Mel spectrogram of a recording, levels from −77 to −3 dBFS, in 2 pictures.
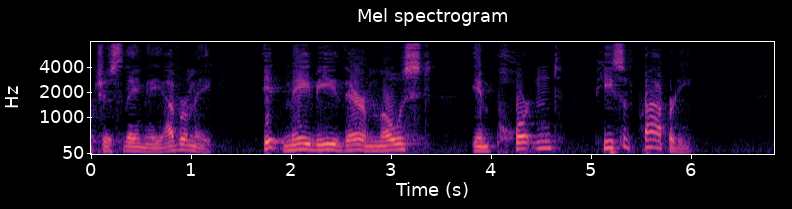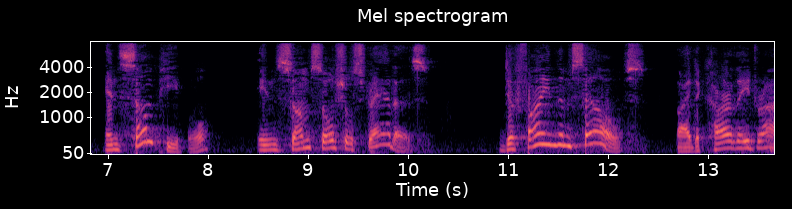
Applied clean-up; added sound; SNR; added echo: none; none; none; none.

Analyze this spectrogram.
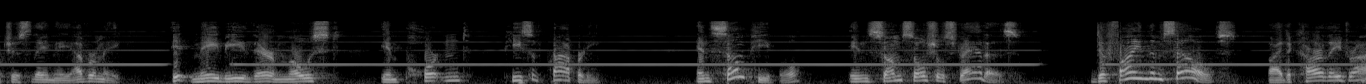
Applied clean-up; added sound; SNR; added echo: none; Wind instrument, woodwind instrument; 13 dB; none.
